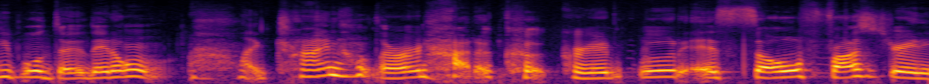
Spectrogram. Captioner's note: laughs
